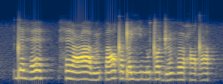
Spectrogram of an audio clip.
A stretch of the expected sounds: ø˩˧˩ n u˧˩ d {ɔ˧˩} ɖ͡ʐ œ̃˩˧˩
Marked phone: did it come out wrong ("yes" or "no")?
no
